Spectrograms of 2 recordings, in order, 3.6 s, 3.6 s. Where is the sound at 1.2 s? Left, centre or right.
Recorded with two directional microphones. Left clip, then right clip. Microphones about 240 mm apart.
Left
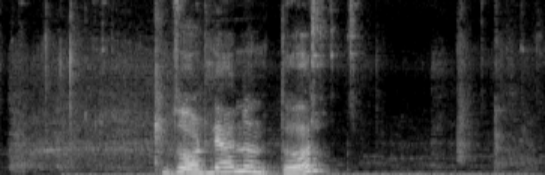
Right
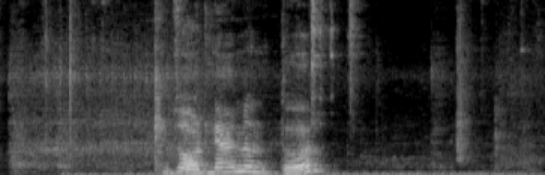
Left.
